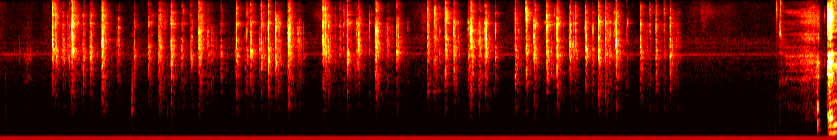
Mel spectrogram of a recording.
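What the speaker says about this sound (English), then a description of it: "every time I put in a keystroke, a character, it automatically saves it" Rapid, irregular keystrokes on a computer keyboard while editing a document in Word Online, a steady close clatter of taps in bursts with brief pauses, ending in a louder click.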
